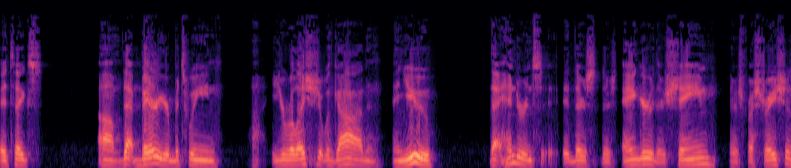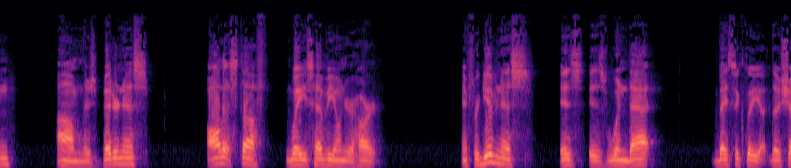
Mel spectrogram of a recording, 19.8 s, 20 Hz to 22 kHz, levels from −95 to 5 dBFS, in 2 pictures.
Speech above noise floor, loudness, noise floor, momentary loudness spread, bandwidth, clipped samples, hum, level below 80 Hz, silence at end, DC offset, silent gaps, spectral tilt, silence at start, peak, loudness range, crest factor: 58 dB; -25 LUFS; -83 dBFS; 13 LU; 15 kHz; under 0.1%; none; -68 dBFS; 0 s; under 0.1%; none; -6 dB/octave; 0 s; -8 dBFS; 4 LU; 18 dB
